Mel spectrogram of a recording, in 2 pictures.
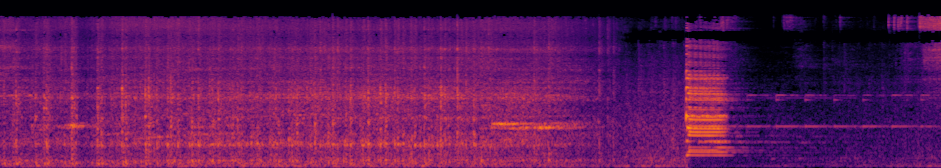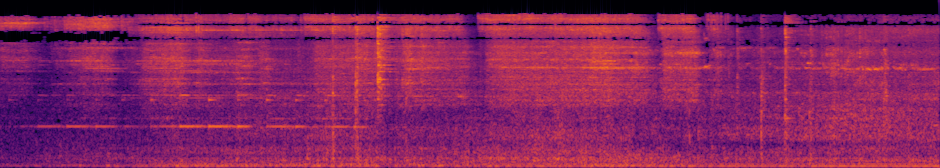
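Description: A DART light-rail car rolls past with steady wheel-on-rail noise. About ten seconds in there is a short, loud tone, then a quieter stretch with a thin steady whine as a TRE diesel commuter train approaches; its locomotive's low engine rumble and rolling noise build and stay loud as it passes close by.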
